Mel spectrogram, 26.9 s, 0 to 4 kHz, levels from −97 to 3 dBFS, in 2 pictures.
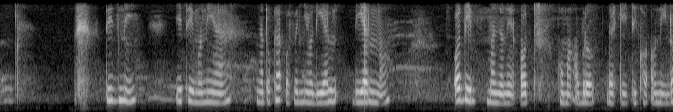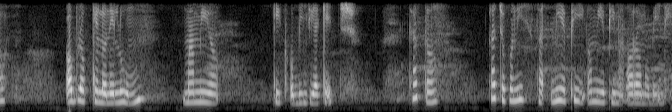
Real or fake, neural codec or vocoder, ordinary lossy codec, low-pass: real; none; none; 3.6 kHz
